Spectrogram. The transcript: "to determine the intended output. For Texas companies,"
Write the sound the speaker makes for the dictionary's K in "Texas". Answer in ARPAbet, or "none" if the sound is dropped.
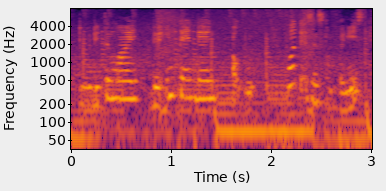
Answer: none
